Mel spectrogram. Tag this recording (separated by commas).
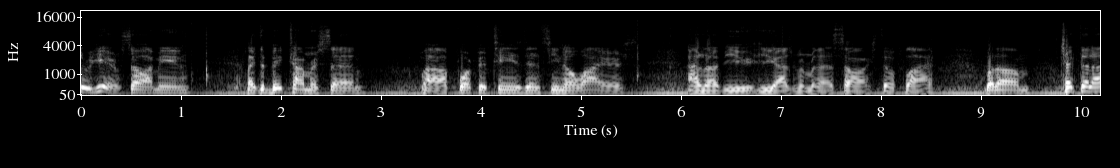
Vehicle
